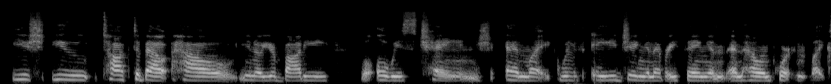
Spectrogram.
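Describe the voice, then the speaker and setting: A woman's voice: mid-range voice, no echo. Reflective woman in her forties, dry sound. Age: 40s. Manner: reflective, halting, many fillers and restarts. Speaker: coaching client. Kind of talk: candid conversational interview.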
